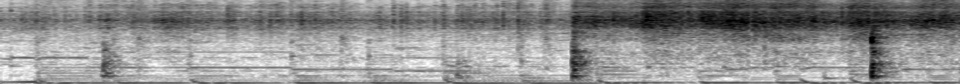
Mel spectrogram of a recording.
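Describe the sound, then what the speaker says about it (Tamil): Chopped tomatoes fry in a pan with coriander leaves, giving a strong continuous sizzle under repeated scraping stirs and clinks of a spoon, with no talking. "தக்காளியை நல்லா ஃப்ரை பண்ணிக்கோங்க."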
